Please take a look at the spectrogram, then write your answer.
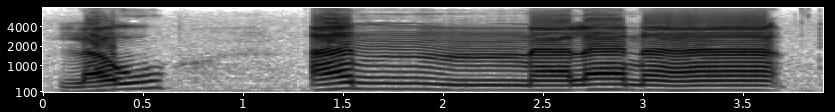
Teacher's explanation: نون کے اوپر تشدید ہے تو غنہ کرنا ہے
